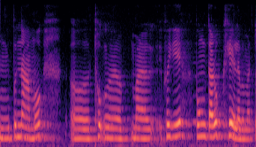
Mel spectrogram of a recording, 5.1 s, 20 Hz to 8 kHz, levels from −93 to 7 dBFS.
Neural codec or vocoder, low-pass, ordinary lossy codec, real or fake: none; 7.2 kHz; none; real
